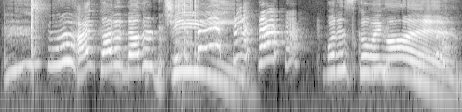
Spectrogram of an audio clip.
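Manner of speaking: slow, high, loud wailing complaint; drawn-out yell of frustration; exasperated wail. Real, not acted. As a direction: cry it out, stretching the words. Exasperated at drawing bad tiles.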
